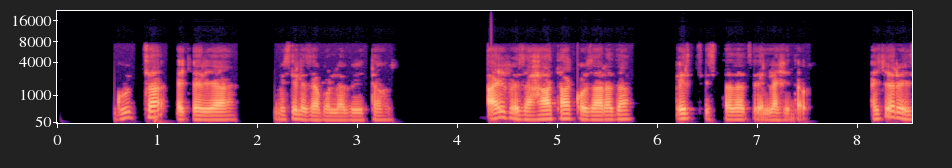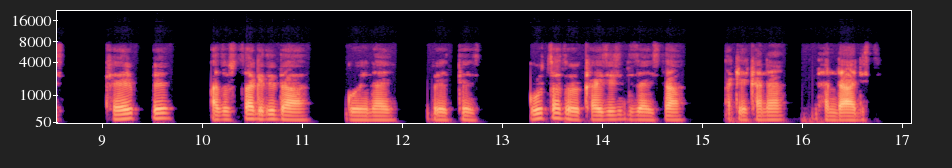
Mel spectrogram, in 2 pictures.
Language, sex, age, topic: Gamo, male, 18-24, agriculture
